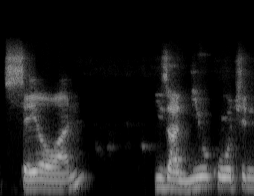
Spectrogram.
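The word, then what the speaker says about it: Seoane: Gerard or CEO one it's hard to pronounce s-e-o-a-n-e so that's Gerardo sayon he's our new coach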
